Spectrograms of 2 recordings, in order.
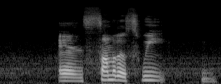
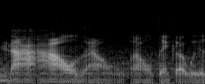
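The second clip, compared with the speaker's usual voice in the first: reluctant refusal; 8 semitones lower, 11 dB quieter than usual. Retold or imitated. Retold refusal of pickled okra.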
